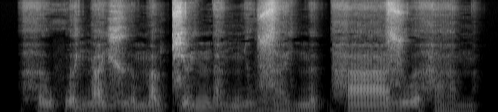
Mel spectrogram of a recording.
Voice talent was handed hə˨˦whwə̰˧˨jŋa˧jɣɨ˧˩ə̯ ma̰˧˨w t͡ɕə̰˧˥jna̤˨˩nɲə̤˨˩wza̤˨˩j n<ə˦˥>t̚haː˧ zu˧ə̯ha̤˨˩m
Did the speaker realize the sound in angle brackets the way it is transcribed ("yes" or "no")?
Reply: no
